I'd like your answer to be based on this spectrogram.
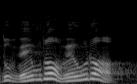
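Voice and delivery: a touch of a mother's alarm; startled mother, imitated. Mother startled by her crying son, lightly acted surprise. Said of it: "어머니가 깜짝 놀라는 거예요".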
